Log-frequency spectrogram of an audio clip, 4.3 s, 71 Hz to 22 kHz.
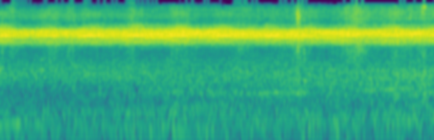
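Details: Cicadas recorded on 19 July 2019, a steady, unbroken high-pitched buzz holding throughout, with faint scattered clicks and low background rumble.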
